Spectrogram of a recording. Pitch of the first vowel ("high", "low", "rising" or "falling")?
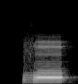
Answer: low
